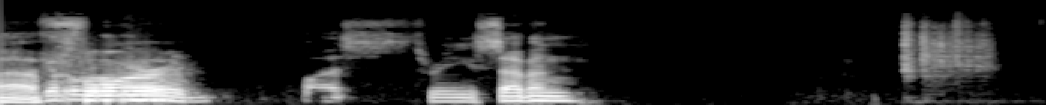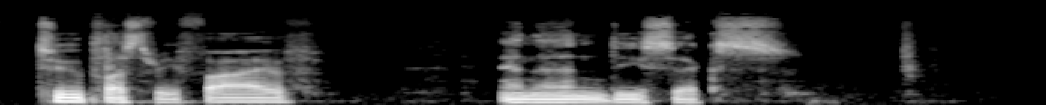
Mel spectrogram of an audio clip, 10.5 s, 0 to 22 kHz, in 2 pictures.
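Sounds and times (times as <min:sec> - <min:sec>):
speech: 0:00.0 - 0:03.0, 0:05.4 - 0:06.8, 0:07.7 - 0:09.2
dice clattering on a hard surface: 0:04.5 - 0:05.0.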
